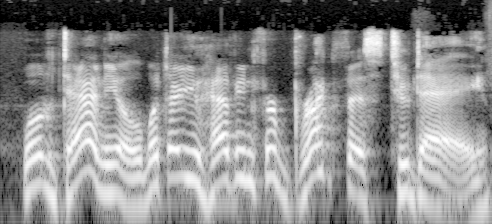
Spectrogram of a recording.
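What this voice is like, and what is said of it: Over-the-top Mr. Tiger cartoon voice. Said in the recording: “the voice of the dad is like this over the top ... I guess I can do a good Mr. Tiger”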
